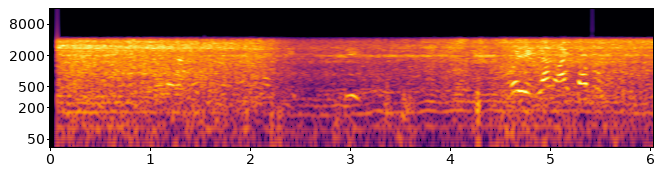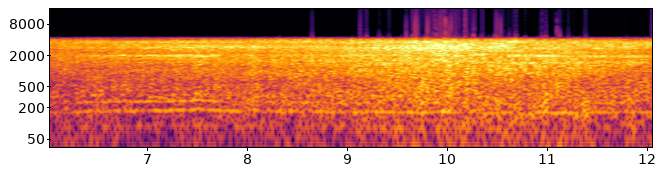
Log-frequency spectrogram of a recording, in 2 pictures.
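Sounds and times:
small engine running: 0.1s - 12.0s.

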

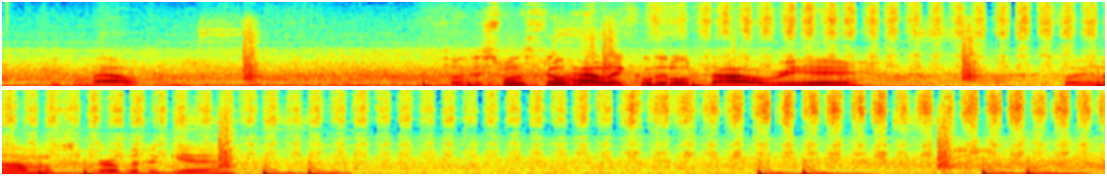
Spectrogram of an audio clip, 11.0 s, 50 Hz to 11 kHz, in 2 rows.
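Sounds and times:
brush scrubbing suede: 2.6s - 11.0s.

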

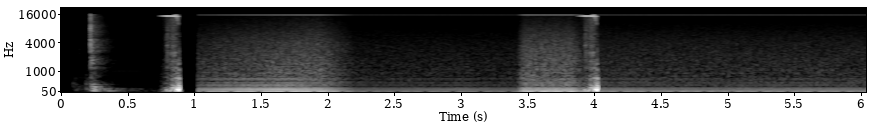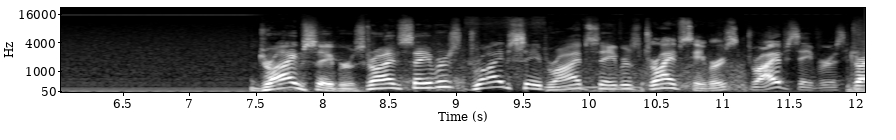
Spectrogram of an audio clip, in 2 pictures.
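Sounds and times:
television electrical buzz with hiss: 0.8s - 7.8s
bursts of static noise: 0.8s - 12.0s.

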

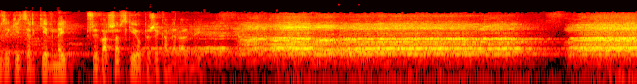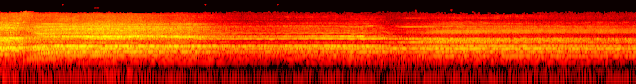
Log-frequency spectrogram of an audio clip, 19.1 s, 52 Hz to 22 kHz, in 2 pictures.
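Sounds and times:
mixed choir singing unaccompanied: 0.0s - 19.0s.

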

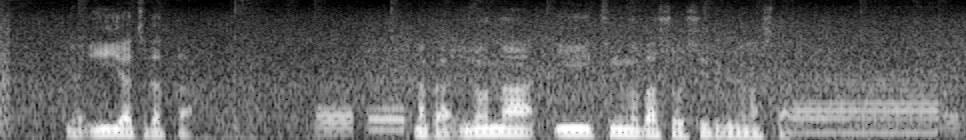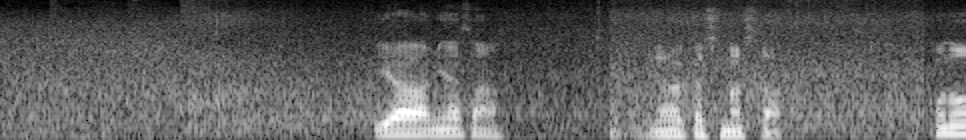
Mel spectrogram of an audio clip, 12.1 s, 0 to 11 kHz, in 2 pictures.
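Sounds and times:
creek flowing: 0.0s - 12.0s
steady pitched tone: 4.9s - 6.1s.

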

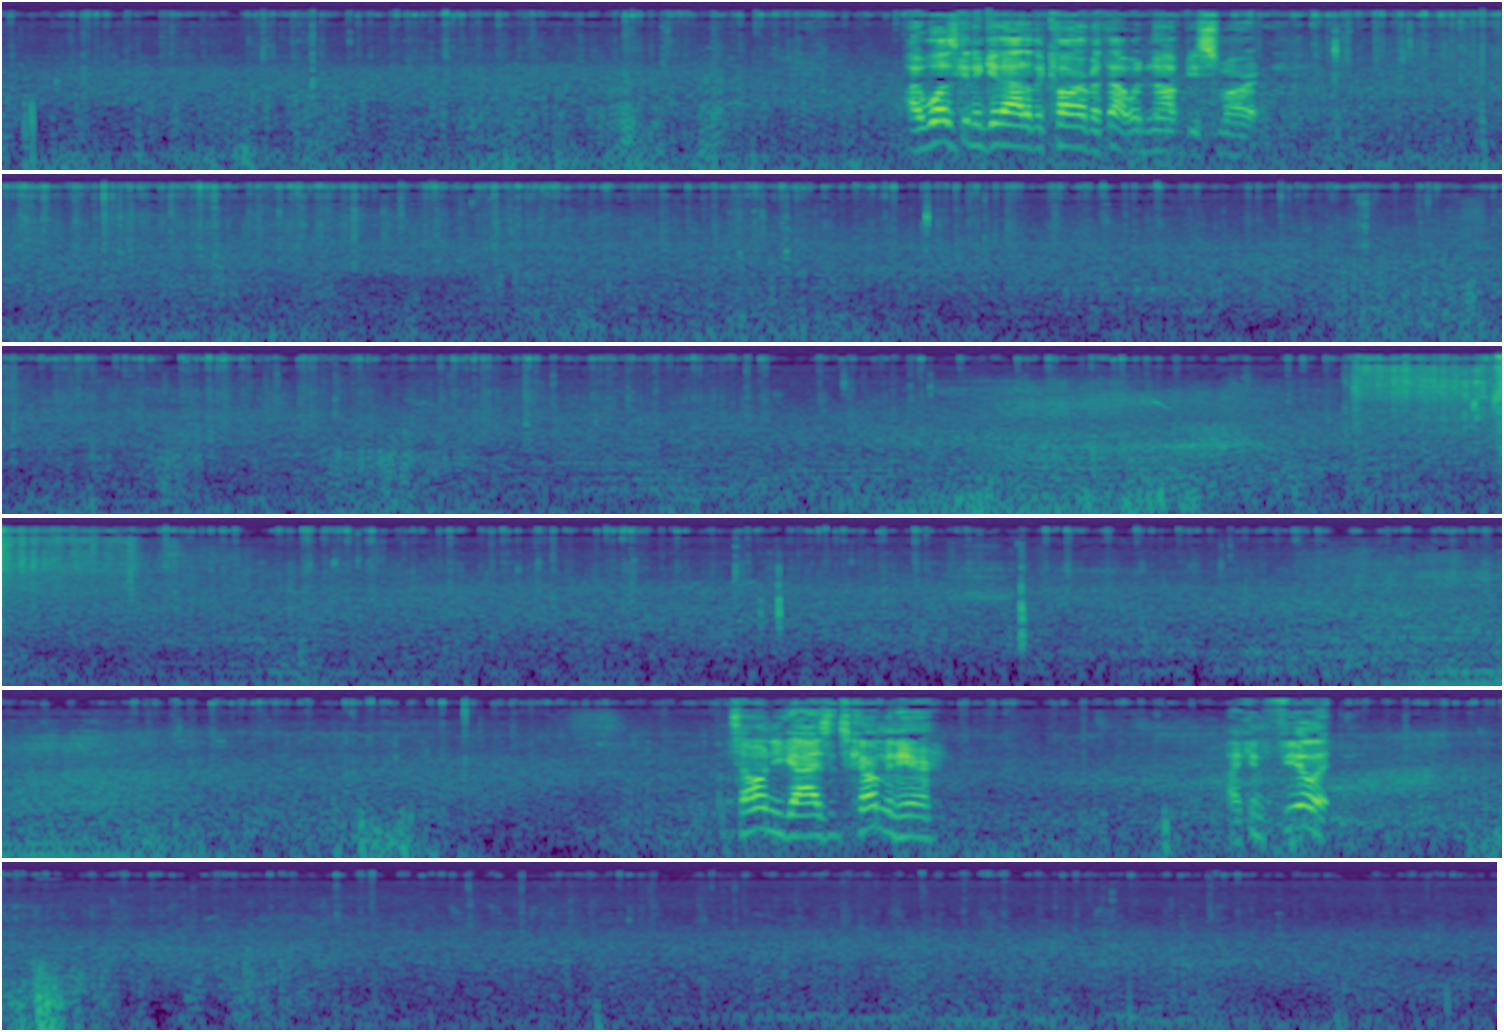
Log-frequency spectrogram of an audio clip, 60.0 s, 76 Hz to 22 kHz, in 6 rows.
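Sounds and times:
wind rumbling on microphone: 0.0s - 59.9s
faint clicks: 8.4s - 59.8s.

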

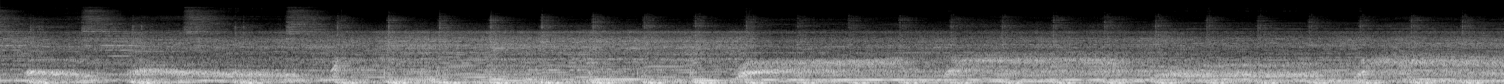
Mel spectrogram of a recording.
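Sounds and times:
harsh vocals: 0.0s - 4.1s, 7.2s - 15.0s
distorted guitars: 0.0s - 15.0s
drums: 0.0s - 15.0s.

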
